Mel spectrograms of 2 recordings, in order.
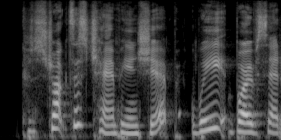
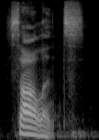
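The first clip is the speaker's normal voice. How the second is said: ordinary talk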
